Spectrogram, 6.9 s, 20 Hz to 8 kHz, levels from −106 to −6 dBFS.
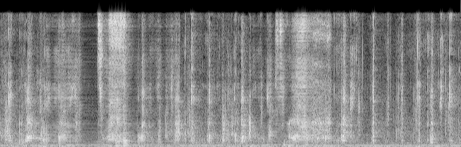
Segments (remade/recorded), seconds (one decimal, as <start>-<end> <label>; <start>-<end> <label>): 0.0-0.7 recorded; 0.7-2.7 remade; 2.7-3.8 recorded; 3.8-4.7 remade; 4.7-6.9 recorded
